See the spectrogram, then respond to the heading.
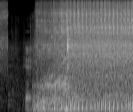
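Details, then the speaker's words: Rotary shop's new air compressor after closing a valve left open: starts and runs with a quick, steady chugging beat, no hiss of escaping air, good oil pressure; normal pumping. "Wait, that's so much better. It was just dumping air out."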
